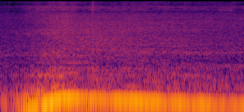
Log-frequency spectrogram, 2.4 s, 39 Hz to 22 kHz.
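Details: Rebuilt wrecked Ford Fiesta hatchback (2011-2019), 86,000 miles, after its first start: deep, smooth rev climbing and easing back evenly, no knocks, rattles or misfires; engine sounds healthy.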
